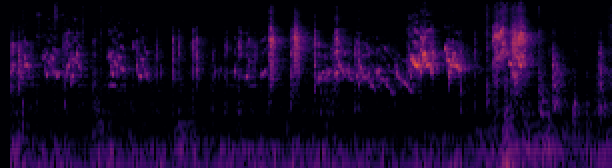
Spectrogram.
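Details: Pet budgerigars chattering: dense scratchy warbles and squawky chirps, bursts rising in loudness toward the end, with a faint low hum underneath.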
